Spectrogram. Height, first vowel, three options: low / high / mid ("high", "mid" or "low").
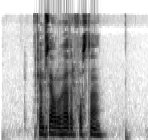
low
